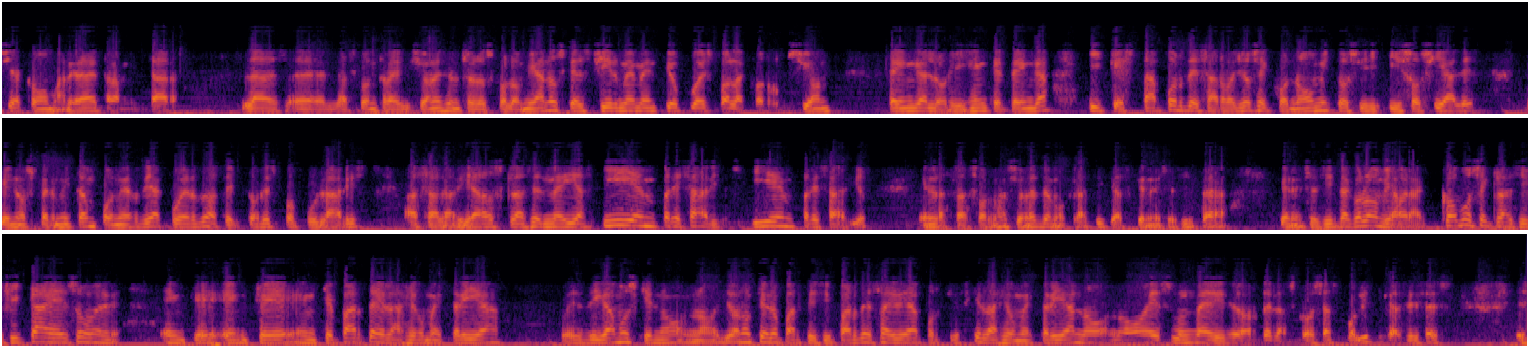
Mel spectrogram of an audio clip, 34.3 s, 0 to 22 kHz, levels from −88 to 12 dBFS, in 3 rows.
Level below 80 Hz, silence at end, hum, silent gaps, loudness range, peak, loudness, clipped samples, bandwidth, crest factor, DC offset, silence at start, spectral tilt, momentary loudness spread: -44 dBFS; 0 s; none; none; 1 LU; -10 dBFS; -25 LUFS; under 0.1%; 9 kHz; 14 dB; under 0.1%; 0 s; -8 dB/octave; 6 LU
